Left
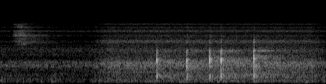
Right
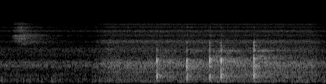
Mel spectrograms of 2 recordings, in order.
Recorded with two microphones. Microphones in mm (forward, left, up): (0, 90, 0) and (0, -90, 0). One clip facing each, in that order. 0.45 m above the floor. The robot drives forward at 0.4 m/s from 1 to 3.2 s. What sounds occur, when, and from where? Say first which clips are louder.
0.1 s whispering: even; 5° left (ahead or behind), 1.4 m
1.6 s knocking: right 1 dB; 10° right (ahead or behind), 0.7 m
